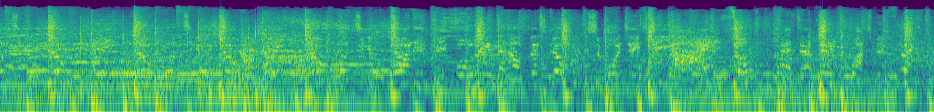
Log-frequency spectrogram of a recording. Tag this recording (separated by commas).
Music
